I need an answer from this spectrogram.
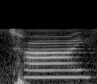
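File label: "caai1", Cantonese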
